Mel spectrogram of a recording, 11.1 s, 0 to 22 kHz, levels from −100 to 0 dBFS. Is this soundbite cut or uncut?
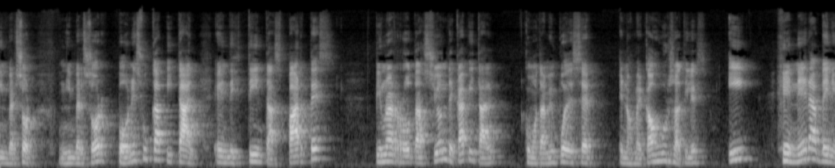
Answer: uncut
